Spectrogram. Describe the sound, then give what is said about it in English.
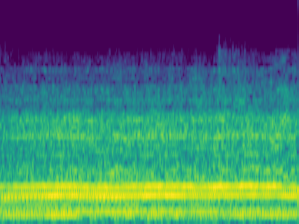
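A motorboat engine drones on a boat excursion out to the Statue of Liberty, a steady, even hum with strong low tones that holds at the same loudness throughout, with no voices. “Gee, it's nice riding out on the boat, ain't it, Grandpa?”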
